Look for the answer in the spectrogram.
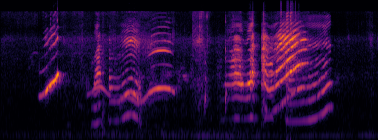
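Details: Green rose-ringed parakeet talking: loud, clear, speech-like phrases of gliding, squeaky whistled syllables, rising and falling in quick succession, with a faint low hum behind.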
